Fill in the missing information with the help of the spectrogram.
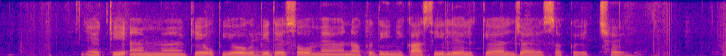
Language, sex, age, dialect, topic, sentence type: Maithili, female, 25-30, Eastern / Thethi, banking, statement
